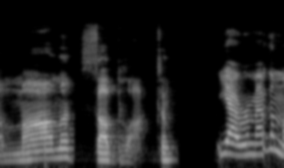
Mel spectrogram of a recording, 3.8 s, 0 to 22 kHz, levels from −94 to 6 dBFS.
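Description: A brief smeared blip at 0.59 s marks where the speech lurches forward by about 40 ms, and a larger jump from 3.51 to 3.54 s drops roughly 150 ms of sound under a similar soft, blurred join. These are compressed frames skipped: the decoder never played whole frames, which were either missing from the file or rejected as damaged. The jump sizes fit a 20 ms frame, around two frames lost first and about seven later. Because neighbouring frames overlap, each join smears rather than clicks.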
